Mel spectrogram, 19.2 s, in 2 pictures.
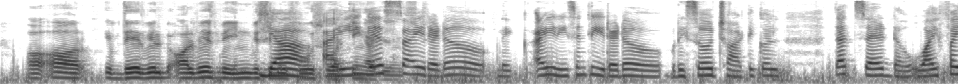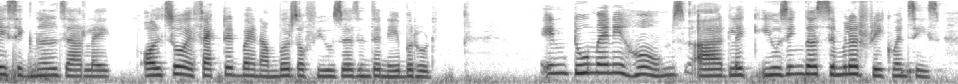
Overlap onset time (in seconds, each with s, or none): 2.3 s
